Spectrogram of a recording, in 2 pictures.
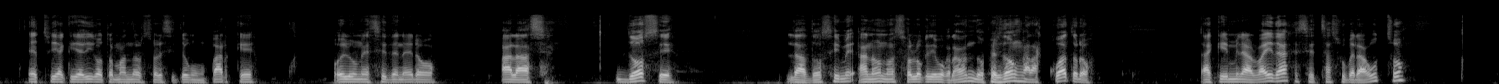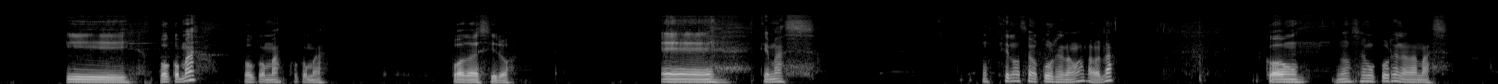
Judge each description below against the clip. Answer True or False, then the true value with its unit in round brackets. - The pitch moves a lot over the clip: False (2.7 semitones)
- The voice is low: True (115 Hz)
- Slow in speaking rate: False (145 wpm)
